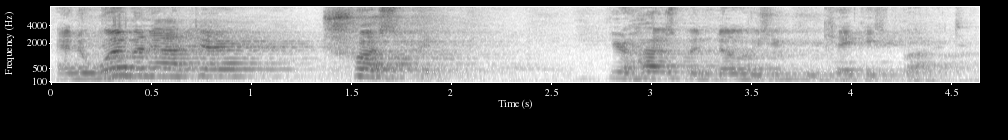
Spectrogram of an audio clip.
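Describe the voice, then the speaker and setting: Guy doing a halftime style pep talk, kinda high voice, big echoey hall, punchy repeated lines. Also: big pitch swings, moderate pace. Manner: rousing, emphatic, with repeated short phrases. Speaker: motivational speaker addressing fighters. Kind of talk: motivational pep speech to fighters, halftime-style. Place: large indoor hall before an audience. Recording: echoey hall, distant mic, crowd present.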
